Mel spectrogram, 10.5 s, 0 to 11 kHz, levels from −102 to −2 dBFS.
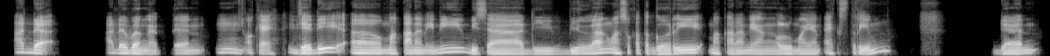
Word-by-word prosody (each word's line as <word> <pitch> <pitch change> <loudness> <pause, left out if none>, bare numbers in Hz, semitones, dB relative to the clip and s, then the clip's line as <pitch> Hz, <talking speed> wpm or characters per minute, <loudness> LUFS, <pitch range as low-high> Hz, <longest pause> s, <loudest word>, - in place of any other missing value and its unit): Ada, 150 -4 +3 0.6
ada 135 -1 0
banget. 125 -3 +2 0.2
Dan, 125 0 -3
mmm, 155 -4 -5
oke, 120 -2 -1
jadi, 135 +7 +4
eee, 130 -3 +3
makanan 125 -1 0
ini 165 +9 0
bisa 115 -4 +2
dibilang 115 +5 -1
masuk 130 0 -3
kategori 125 +2 +1
makanan 120 -1 -3
yang 115 -1 -1
lumayan 115 0 -1
ekstrim 135 - -3 1.0
dan, 120 +2 -1
125 Hz, 110 wpm, -22 LUFS, 115-135 Hz, 1.0 s, jadi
